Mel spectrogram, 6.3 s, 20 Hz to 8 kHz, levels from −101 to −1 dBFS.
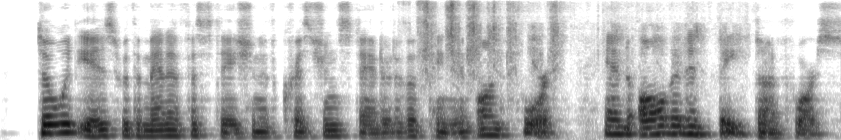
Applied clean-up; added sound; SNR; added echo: neural mask model DeepFilterNet 3.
